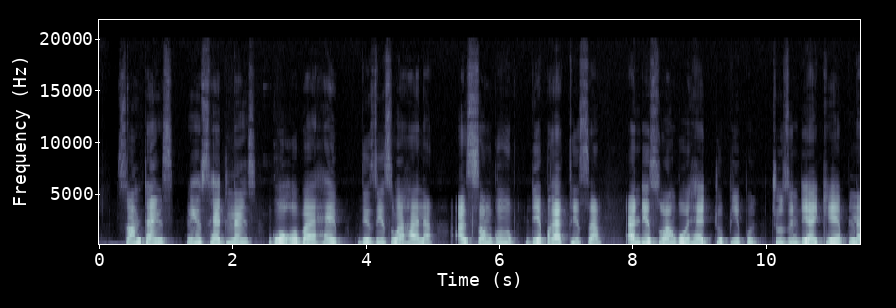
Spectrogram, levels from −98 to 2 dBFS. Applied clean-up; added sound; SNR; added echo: none; none; none; none.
